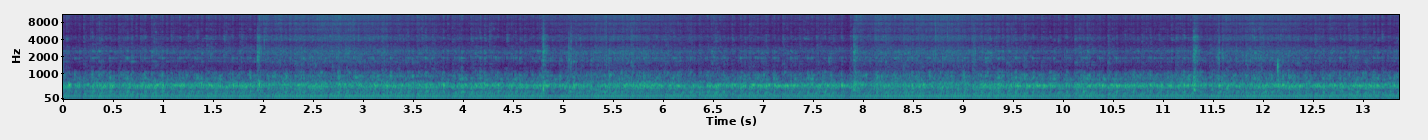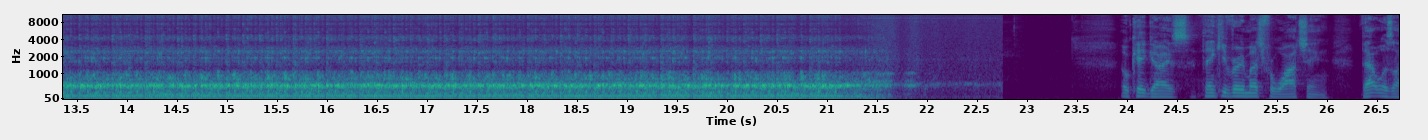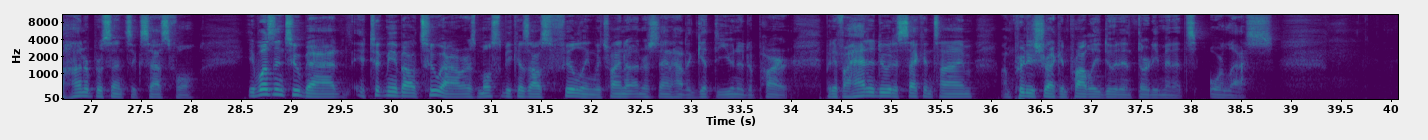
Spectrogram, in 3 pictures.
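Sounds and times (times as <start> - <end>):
boat engine idling: 0.0 - 22.8.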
